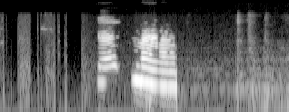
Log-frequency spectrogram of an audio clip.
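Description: A young girl speaks briefly through an online call.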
